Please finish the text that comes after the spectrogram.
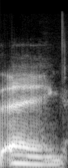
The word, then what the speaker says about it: Aang: I found Meng really funny also in her and Aang's interactions or lack thereof. Like her first interaction with him was like, "What's your name, Aang? Oh, that rhymes with Meng.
